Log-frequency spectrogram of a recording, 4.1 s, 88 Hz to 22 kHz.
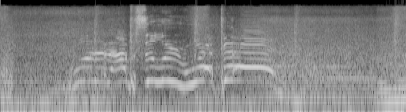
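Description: Nissan GQ Patrol 4x4 engine running under load off-road, a steady low rumble, with a person's voice calling out over it in the middle. Near the end the engine revs up, its pitch rising.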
